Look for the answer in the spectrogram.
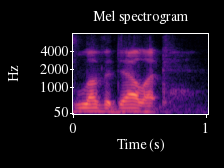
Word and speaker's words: Lovedelic: I mean, I always pronounce it as Lovedelic. – You're probably more correct, but Love to Leak is how my brain always parses it, so... – Just remember, it rhymes with psychedelic.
